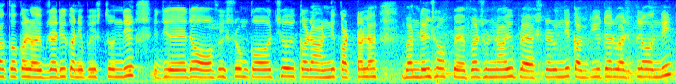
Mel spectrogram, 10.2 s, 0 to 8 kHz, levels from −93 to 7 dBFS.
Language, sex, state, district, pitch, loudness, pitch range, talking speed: Telugu, female, Telangana, Nalgonda, 270 Hz, -13 LUFS, 260-275 Hz, 125 wpm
